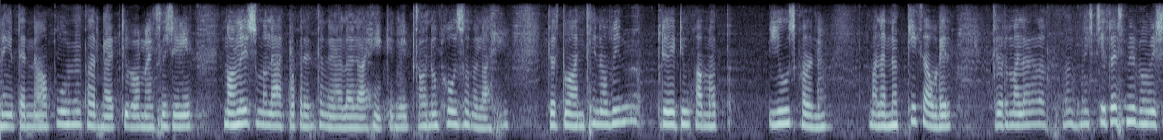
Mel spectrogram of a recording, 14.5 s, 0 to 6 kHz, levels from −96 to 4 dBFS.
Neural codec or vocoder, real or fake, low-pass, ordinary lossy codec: codec, 44.1 kHz, 1.7 kbps, Pupu-Codec; fake; 5.4 kHz; AAC, 48 kbps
